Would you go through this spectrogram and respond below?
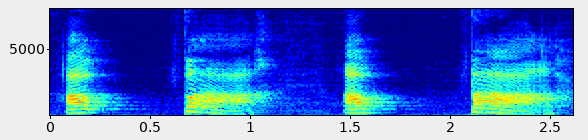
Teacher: your lips, they need more time to be closed, like this, and then they will be bursted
